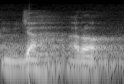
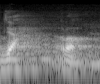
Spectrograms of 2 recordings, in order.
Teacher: Kalau H besar tu tenggorokannya bergetar. Jahroh. Kalau H kecil tenggorokannya enggak bergetar. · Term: ha besar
